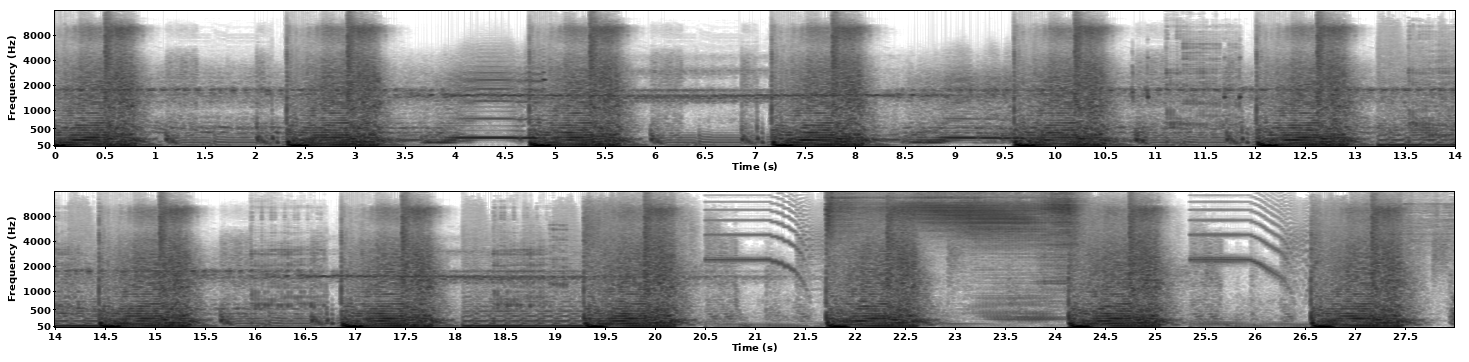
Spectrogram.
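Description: A loud, dark industrial electronic rock intro, with heavy pounding beats in a steady rhythm under droning, throbbing synth tones and a swelling noisy texture near the end, no vocals yet.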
